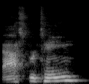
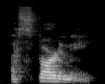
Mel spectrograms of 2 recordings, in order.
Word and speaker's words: aspartame: There's this whole thing where I used to pronounce aspartame aspartame. Awesome. Don't ask me why. I think it's because of Spanish.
